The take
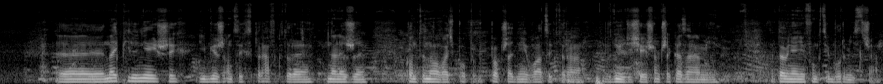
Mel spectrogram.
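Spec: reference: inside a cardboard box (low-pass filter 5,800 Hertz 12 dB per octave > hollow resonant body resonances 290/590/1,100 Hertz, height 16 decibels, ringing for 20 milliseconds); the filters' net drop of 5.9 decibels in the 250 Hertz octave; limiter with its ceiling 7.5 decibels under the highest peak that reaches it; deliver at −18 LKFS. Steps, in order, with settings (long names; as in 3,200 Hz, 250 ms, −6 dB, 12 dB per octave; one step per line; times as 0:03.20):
parametric band 250 Hz −7 dB
brickwall limiter −19.5 dBFS
low-pass filter 5,800 Hz 12 dB per octave
hollow resonant body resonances 290/590/1,100 Hz, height 16 dB, ringing for 20 ms
level +3 dB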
